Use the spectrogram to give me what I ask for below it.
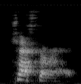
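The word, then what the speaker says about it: Cesare: or something and uh if you ever hear his name in in italian it's pretty cool it's to me it's caesar but it's chester and he had his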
